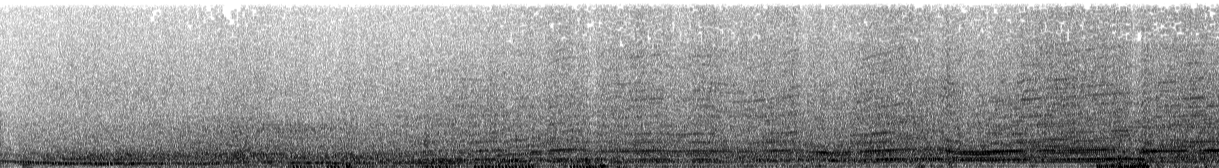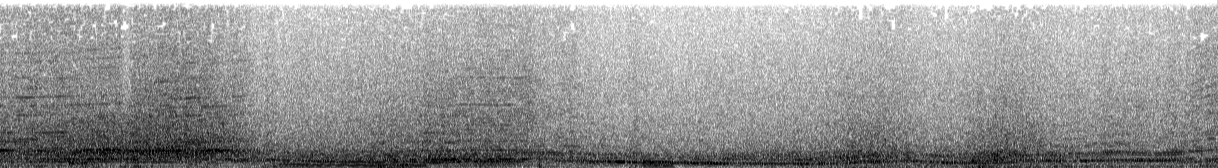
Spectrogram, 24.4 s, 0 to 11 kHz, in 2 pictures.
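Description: Onboard F1 car in the racing game F1 2013 at Spain, its engine revving continuously and loudly, pitch climbing and dropping through gear changes and corners, with a steady high-pitched whine throughout.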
